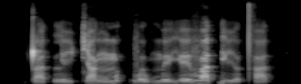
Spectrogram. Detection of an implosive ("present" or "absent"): absent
